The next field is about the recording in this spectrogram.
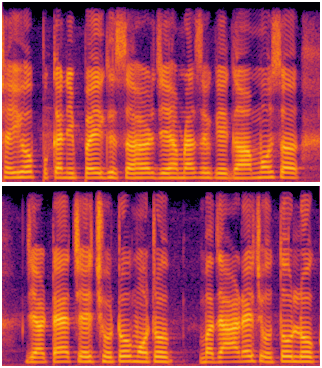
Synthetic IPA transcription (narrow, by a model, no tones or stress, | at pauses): t͡ʃʰəiɦopkənipəɪɡʱsəɦəɾd͡ʒeɦəmɾas̬əbʱkeɡamõsə̃d͡ʒeəʈɛt͡ʃʰɛt͡ʃʰoʈomoʈʰo | bəd͡ʒaɾɛt͡ʃʰot̪oloːk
